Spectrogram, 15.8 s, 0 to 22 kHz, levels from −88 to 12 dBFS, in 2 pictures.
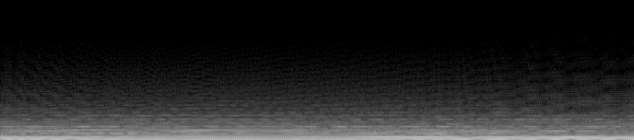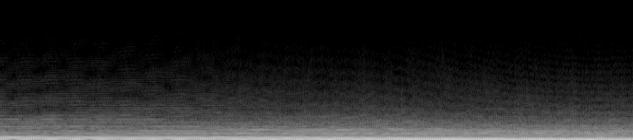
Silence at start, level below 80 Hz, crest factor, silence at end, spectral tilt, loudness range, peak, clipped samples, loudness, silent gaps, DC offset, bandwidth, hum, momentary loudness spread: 0 s; -26 dBFS; 12 dB; 0 s; -10 dB/octave; 6 LU; -2 dBFS; under 0.1%; -16 LUFS; none; under 0.1%; 6 kHz; none; 6 LU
